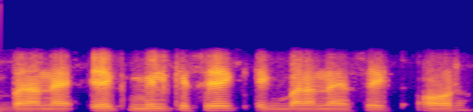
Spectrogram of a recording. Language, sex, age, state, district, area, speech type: Urdu, male, 18-30, Uttar Pradesh, Saharanpur, urban, conversation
